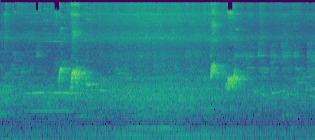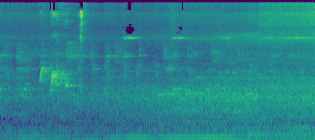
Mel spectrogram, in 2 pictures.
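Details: Newly bought red-whiskered bulbul giving three short, bright warbled phrases spaced about two seconds apart, set against a steady low hum and background noise.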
